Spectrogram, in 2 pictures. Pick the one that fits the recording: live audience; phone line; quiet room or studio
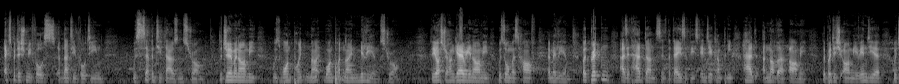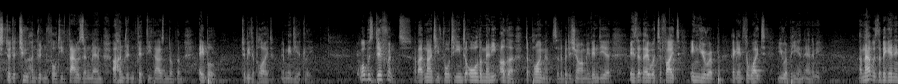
live audience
